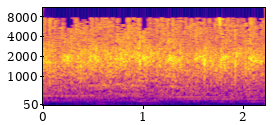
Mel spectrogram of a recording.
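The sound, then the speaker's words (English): Hand clapping from a church audience in praise during a morning service, a dense, steady, even stream of claps. “Give him one more hand clap of praise if you love him.”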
